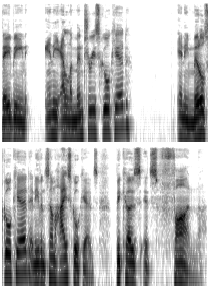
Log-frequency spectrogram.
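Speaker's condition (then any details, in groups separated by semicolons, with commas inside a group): No condition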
